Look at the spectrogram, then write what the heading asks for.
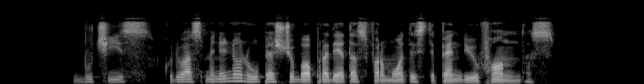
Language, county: Lithuanian, Vilnius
